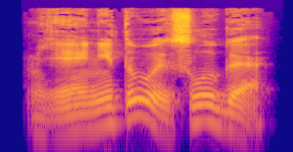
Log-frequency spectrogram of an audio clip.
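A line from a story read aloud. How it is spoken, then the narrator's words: Angry. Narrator (Russian): сердито произнес Гавард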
